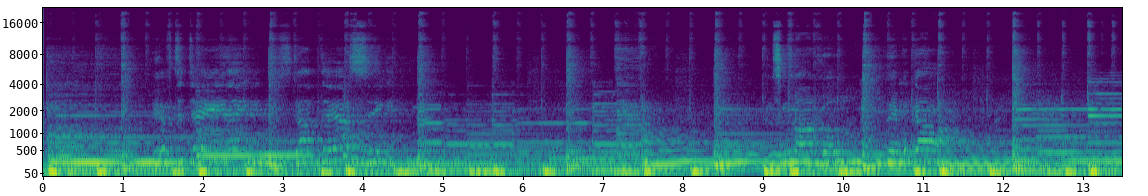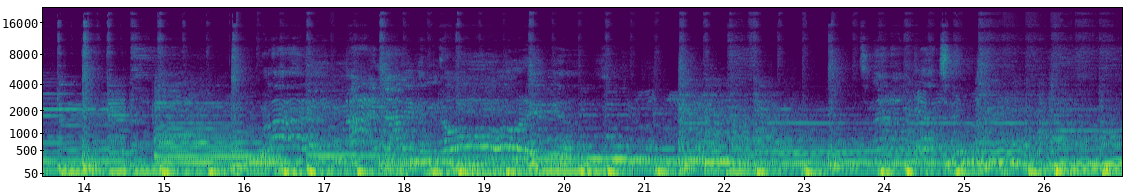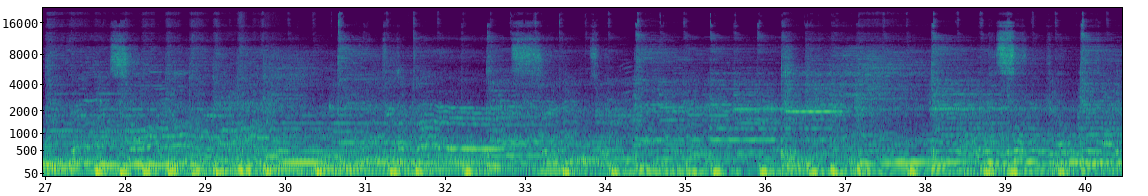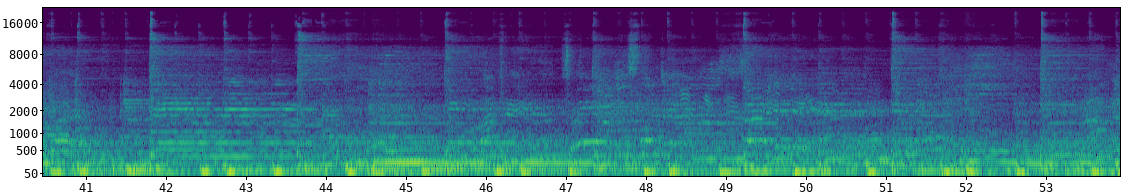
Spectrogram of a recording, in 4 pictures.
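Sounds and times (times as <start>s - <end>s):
live band playing: 0.0s - 53.9s
person singing: 14.6s - 22.5s, 23.3s - 37.4s, 38.1s - 53.9s.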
